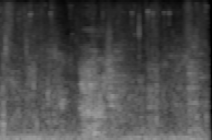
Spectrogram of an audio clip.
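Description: A German shepherd makes a brief excited vocal sound about a second in, during tug-of-war play.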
